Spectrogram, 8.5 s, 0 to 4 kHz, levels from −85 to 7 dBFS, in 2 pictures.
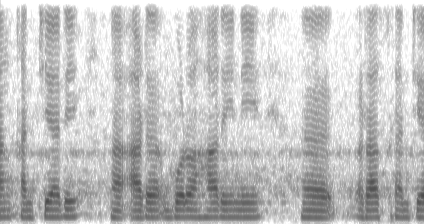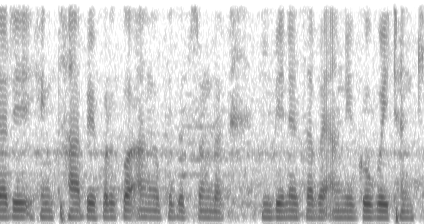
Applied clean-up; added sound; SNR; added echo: none; none; none; none.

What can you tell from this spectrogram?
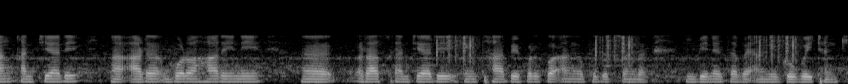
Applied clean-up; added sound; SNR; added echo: none; Crack; 10 dB; none.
